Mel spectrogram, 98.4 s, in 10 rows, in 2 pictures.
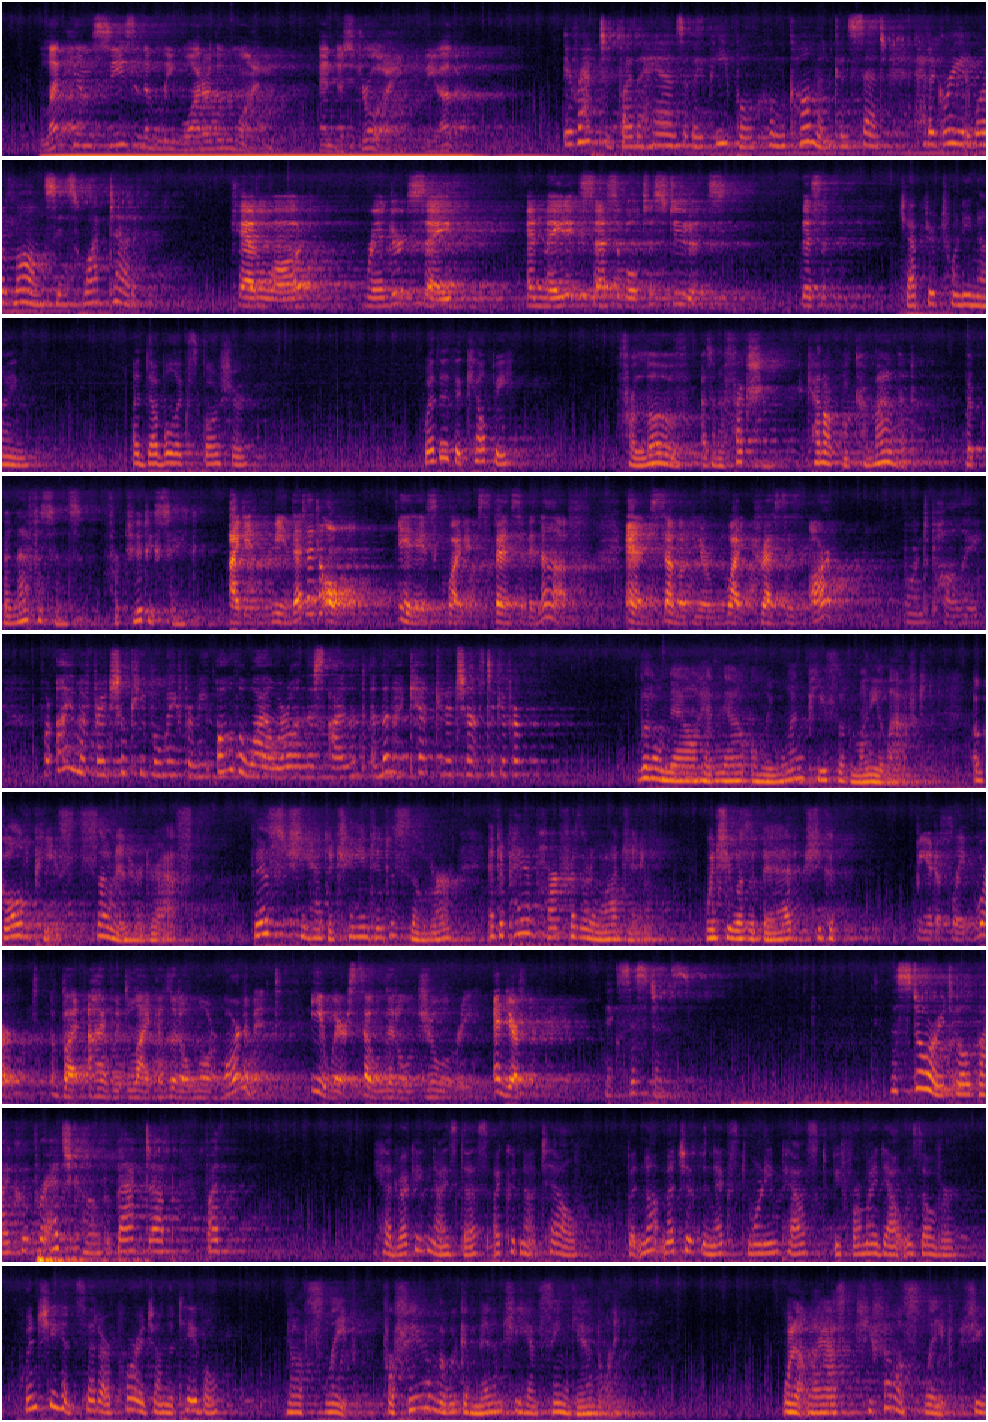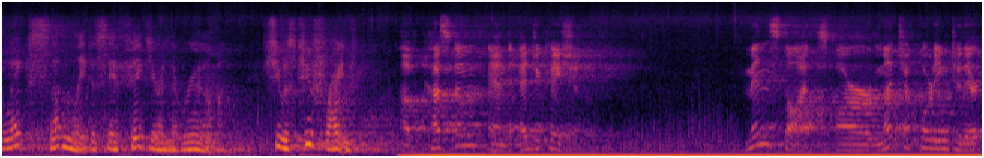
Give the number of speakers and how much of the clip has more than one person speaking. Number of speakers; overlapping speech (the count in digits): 8, no overlap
